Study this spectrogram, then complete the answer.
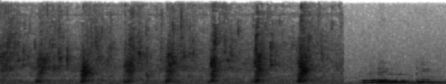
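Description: Water sloshes and splashes in a series of short, regular bursts as a makeup sponge is wetted under running water, close and moderately loud, with a faint voice near the end.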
